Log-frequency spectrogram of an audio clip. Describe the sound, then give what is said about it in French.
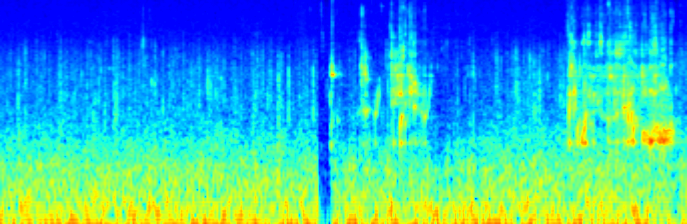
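Boiling-hot chocolate being poured, a steady liquid rush over a dense noisy bed, with a brief break partway through and brighter splashing bursts toward the end. “Le chocolat est bouillant. Il sert le chocolat.”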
